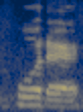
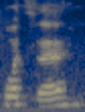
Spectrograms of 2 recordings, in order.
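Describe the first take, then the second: First: It is said in an American accent. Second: It is said in a British accent. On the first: This is how Americans say it. "they're going to say quarter" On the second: This is how the family said it. "we say quarter"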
